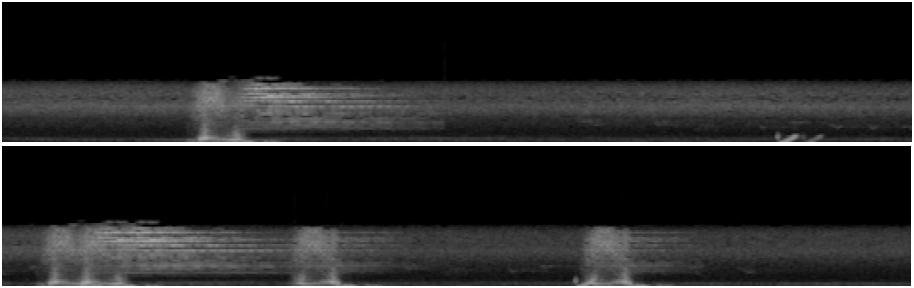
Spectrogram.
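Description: Short game chimes and whooshes play as menus open.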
